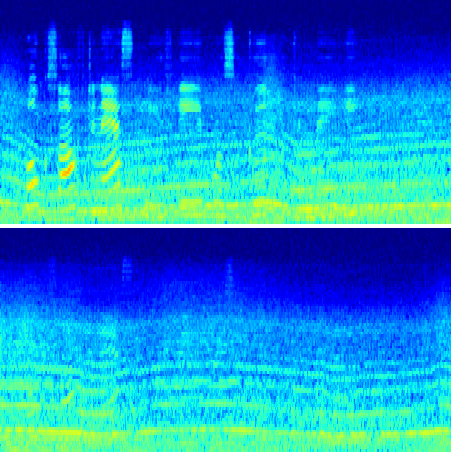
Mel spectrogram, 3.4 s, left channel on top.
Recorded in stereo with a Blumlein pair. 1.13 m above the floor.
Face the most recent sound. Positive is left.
turn(degrees=35)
